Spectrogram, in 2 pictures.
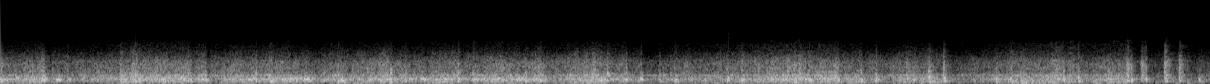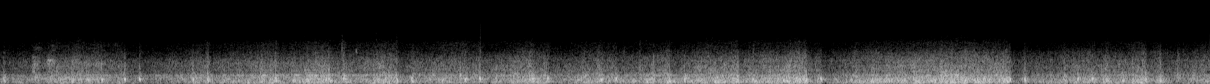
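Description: Passenger train coach running at speed, heard from its open doorway: a steady rumble of wheels on rail mixed with rushing air, with a few sharp clicks about halfway through.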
